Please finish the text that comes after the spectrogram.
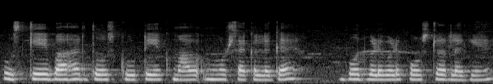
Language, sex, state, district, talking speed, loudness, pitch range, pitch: Hindi, female, Punjab, Kapurthala, 180 wpm, -17 LUFS, 220-235 Hz, 225 Hz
